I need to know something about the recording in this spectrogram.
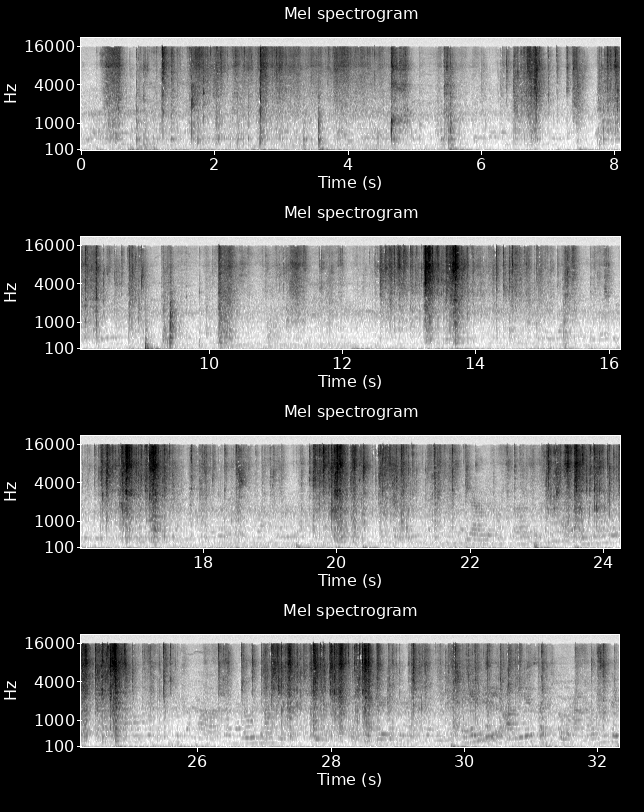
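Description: Foil trading-card packs (Panini Prizm basketball hobby packs) and box wrapping being torn open and crinkled by hand, in repeated irregular bursts of crackling.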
